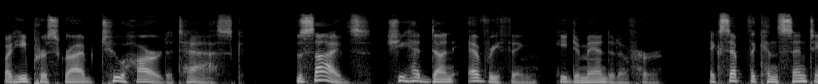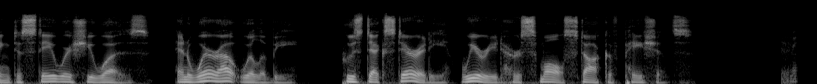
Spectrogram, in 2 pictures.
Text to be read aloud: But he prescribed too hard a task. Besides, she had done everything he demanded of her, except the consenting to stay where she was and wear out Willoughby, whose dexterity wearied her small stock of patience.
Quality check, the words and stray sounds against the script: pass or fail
fail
